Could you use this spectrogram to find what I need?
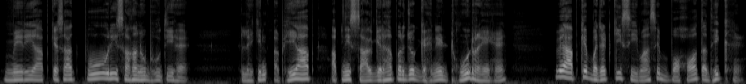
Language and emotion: Hindi, sad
